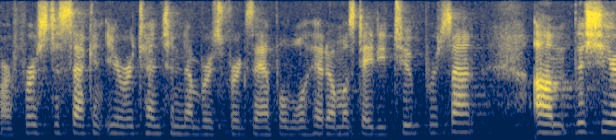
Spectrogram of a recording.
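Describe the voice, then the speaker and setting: Against noticeable background noise, a woman with a fairly low voice speaks very fast with fairly even intonation. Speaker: university president. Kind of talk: panel discussion.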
